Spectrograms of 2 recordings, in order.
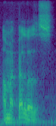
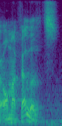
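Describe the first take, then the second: First: Said in the usual way. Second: Slow words through a yawn. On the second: Real, not acted. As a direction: say it mid-yawn. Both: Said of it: "Excuse me, yawning into the pit".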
